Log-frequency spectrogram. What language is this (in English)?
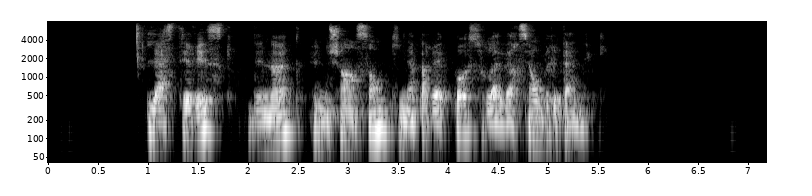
French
